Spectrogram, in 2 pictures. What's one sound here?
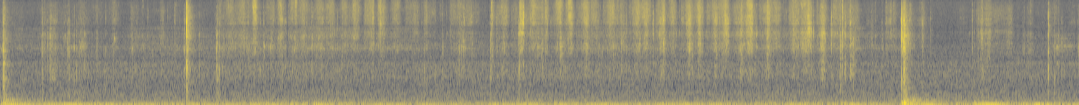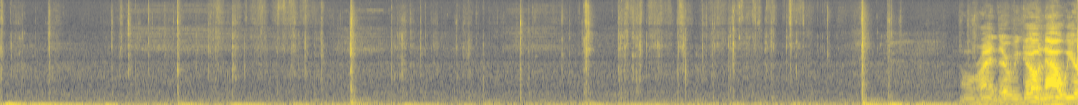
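Trading cards flick and rustle as they are shuffled through by hand.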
